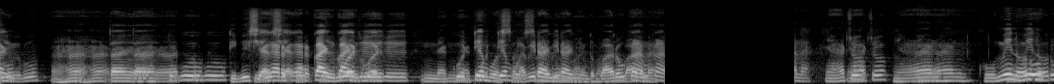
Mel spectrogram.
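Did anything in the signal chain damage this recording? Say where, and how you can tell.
Yes. At the capture or edit stage, a second copy of the speech likely runs throughout, about 5 dB quieter and roughly 200 ms late. That doubled audio track adds a dry, abrupt echo with no room decay.

At the codec stage, the audio was likely re-encoded about five times. The result points to repeated WMA 1 passes at 128 kbit/s. This generation loss leaves a swirly, hollow sound with blurred attacks.

At playback, a buffer or thread likely starved at 6.64 s. This playback stall cuts the speech dead for 1.3 s until 7.95 s.

Right after the stall, the player catches up at higher speed. From 7.95 s to the end it resamples at 1.1 times normal speed, raising the pitch by about 1.5 semitones.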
